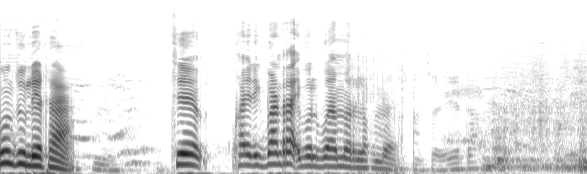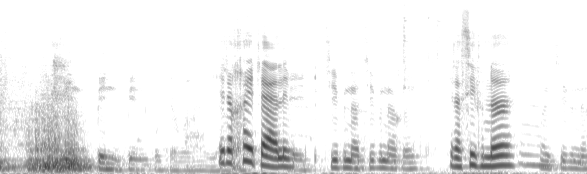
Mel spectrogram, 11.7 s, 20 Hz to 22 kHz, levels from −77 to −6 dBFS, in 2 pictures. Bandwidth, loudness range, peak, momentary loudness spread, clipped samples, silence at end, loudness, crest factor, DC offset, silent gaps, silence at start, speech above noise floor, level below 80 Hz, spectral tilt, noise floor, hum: 17.5 kHz; 11 LU; -8 dBFS; 25 LU; under 0.1%; 0 s; -28 LUFS; 22 dB; under 0.1%; none; 0 s; 27 dB; -56 dBFS; -5.5 dB/octave; -54 dBFS; none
